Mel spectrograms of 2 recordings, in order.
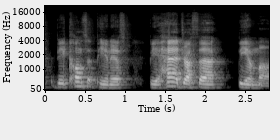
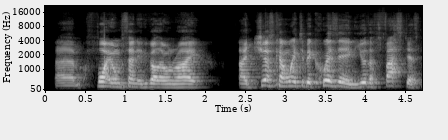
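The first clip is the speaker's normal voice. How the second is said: ordinary delivery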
